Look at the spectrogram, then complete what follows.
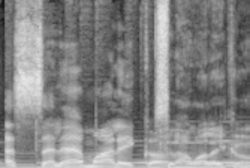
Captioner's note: speaking in Arabic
